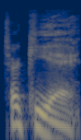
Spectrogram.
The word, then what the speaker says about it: Türkiye: How do you say it, Ben? Is that Türkiye. Right? Türkiye, there you go.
